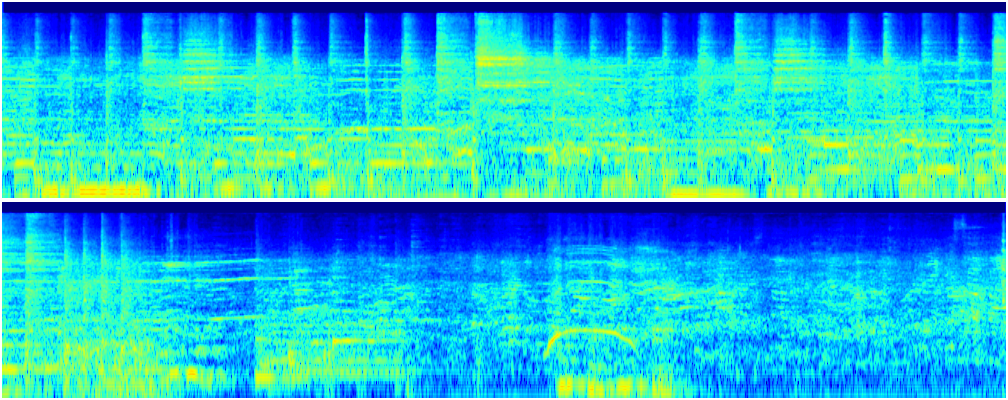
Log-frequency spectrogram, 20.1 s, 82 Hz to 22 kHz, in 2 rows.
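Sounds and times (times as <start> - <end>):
live rock band playing: 0.0 - 17.3.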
